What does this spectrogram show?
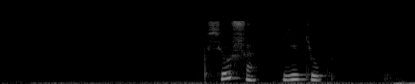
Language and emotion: Russian, neutral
